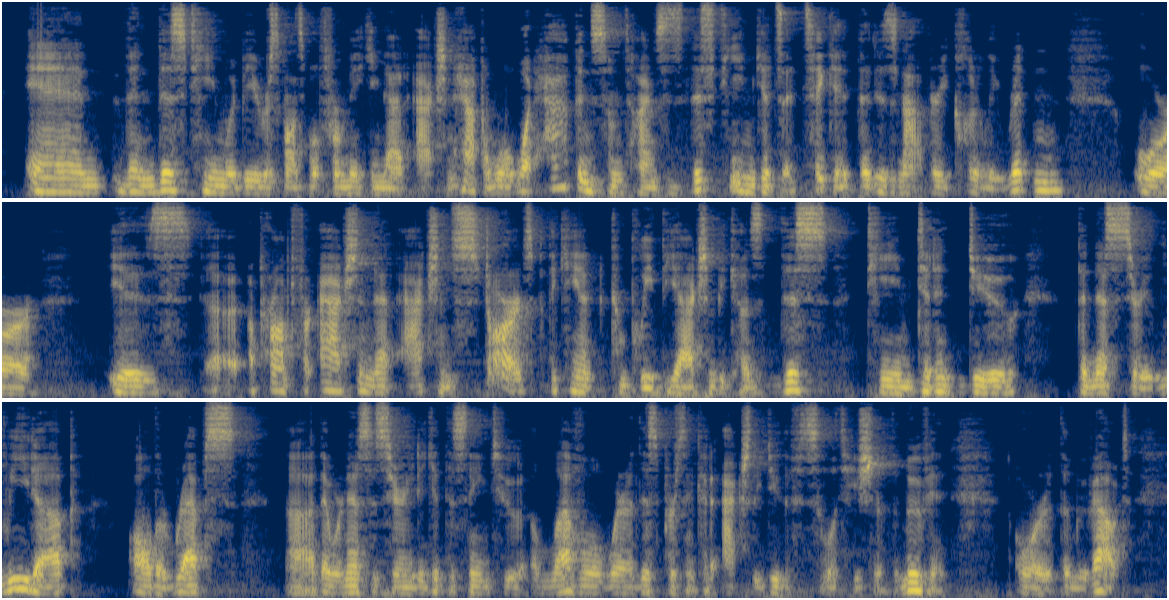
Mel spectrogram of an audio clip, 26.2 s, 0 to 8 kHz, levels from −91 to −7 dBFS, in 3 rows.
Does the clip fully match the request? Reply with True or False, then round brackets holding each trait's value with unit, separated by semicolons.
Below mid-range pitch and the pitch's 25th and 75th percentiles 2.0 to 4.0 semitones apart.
True (100 Hz; 3.7 semitones)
